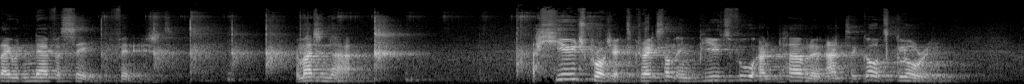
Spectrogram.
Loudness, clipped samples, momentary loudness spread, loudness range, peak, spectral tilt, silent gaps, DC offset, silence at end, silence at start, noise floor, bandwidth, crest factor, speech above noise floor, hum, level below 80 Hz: -19 LUFS; under 0.1%; 15 LU; 5 LU; 0 dBFS; -2.5 dB/octave; none; under 0.1%; 0.2 s; 0 s; -45 dBFS; 16.5 kHz; 20 dB; 26 dB; none; -72 dBFS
